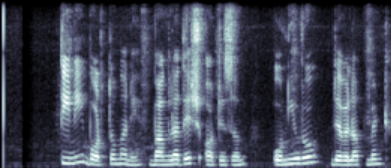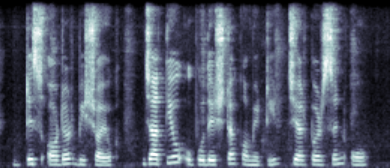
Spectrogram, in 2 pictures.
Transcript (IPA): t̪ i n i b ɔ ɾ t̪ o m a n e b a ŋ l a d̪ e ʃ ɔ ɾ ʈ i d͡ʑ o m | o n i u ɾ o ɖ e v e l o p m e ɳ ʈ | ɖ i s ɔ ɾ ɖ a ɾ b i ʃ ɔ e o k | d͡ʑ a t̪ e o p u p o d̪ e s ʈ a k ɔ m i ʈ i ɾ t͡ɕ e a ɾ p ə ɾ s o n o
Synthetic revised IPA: t̪ i n i b ɔ ɾ t̪ o m a n e b a ŋ l a d̪ e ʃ ɔ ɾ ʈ i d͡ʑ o m | o n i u ɾ o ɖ e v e l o p m e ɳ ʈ | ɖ i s ɔ ɾ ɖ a ɾ b i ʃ ɔ e o k | d͡ʑ a t̪ i o ʔ u p o d̪ e ʃ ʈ a k ɔ m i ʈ i ɾ t͡ɕ e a ɾ p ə ɾ s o n o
